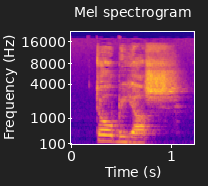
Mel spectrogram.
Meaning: 1. Tobias (Biblical character) 2. a male given name from Hebrew
- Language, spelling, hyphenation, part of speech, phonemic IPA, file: Dutch, Tobias, To‧bi‧as, proper noun, /ˈtoː.bi.ɑs/, Nl-Tobias.ogg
